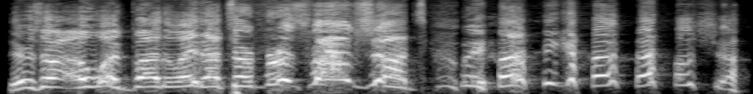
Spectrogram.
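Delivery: loud, high-pitched celebration; real elated outburst; excited shouting. Real, not acted. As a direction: yell it out as if finally vindicated. Celebrating first foul shots.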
